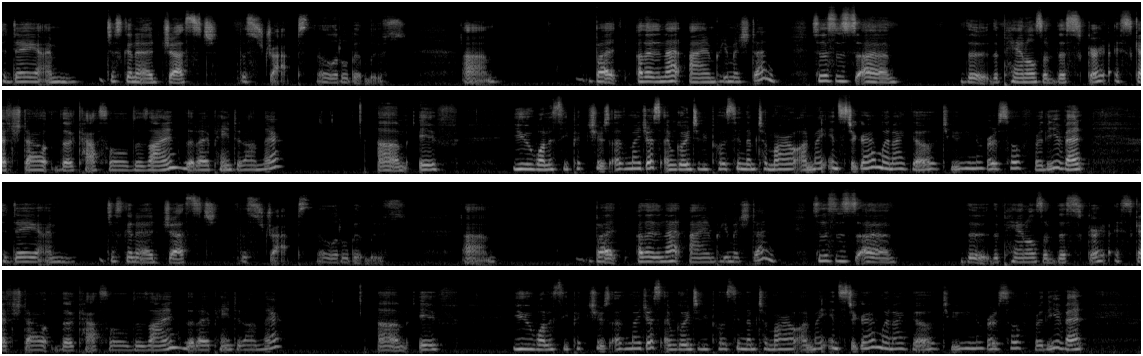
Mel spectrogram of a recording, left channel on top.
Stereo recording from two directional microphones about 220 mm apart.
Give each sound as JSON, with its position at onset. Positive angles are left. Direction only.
{"t": 0.1, "sound": "speech", "side_deg": 15}
{"t": 5.9, "sound": "speech", "side_deg": 20}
